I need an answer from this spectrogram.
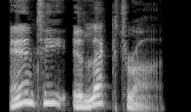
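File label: "antielectron", British English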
